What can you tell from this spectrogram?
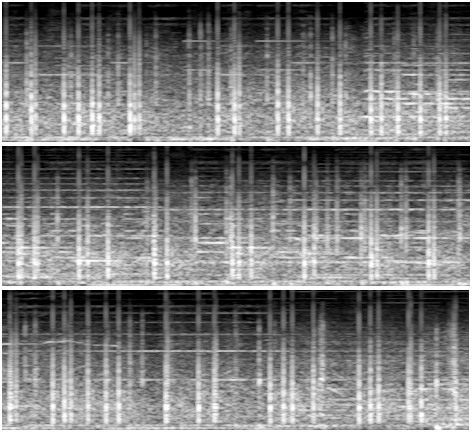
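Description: Fireworks going off in a dense, rapid run of sharp cracks and pops as white fountains of sparks shoot up, with music playing underneath.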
